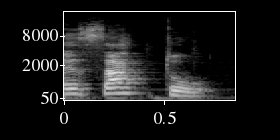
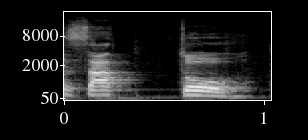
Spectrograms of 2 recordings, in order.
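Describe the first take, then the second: First: The word ends with an 'oo' vowel. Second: The word ends with an 'oh' vowel. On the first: The speaker calls it right. "a gente fala exato. É um som de U que a gente coloca no final" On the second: The speaker calls it wrong. "A gente não fala exato"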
